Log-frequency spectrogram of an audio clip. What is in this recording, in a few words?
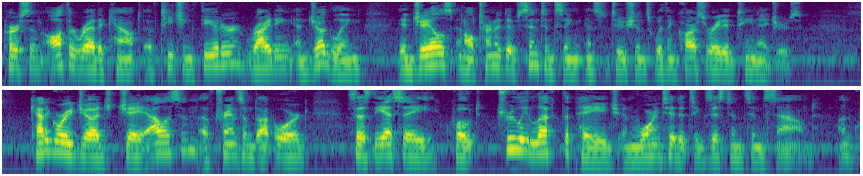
Narrative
